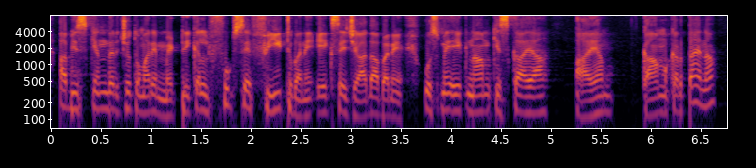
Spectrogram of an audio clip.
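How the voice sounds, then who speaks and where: Male teacher, classroom lecture, lively higher voice that keeps asking questions. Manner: animated, questioning students constantly, repeats "theek hai?".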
